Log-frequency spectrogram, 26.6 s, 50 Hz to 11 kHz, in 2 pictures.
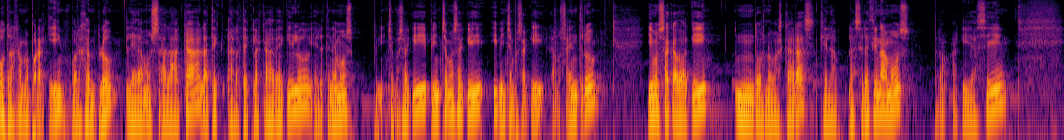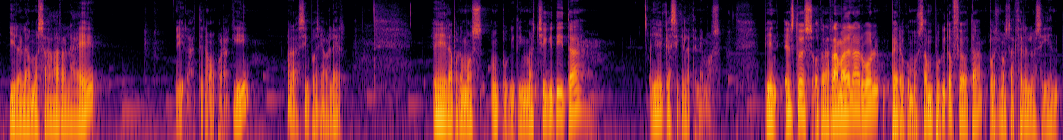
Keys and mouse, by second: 2.8 k, 12.4 middle click, 15.0 e, 18.9 s, 22.7 middle click.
